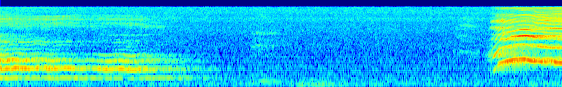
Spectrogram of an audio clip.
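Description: A young female voice humming one held note that fades out about a second and a half in. Near the end a loud high vocal note slides up and then falls.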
